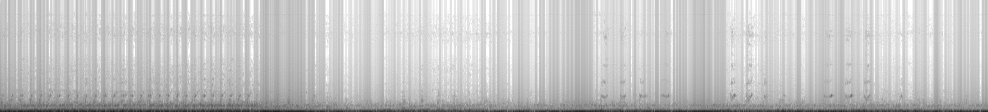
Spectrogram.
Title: Rough idle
